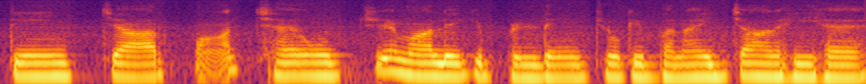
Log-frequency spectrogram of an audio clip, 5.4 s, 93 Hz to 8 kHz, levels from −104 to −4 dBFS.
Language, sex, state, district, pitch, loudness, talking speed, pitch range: Hindi, male, Bihar, Sitamarhi, 140 Hz, -16 LUFS, 155 wpm, 135-145 Hz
